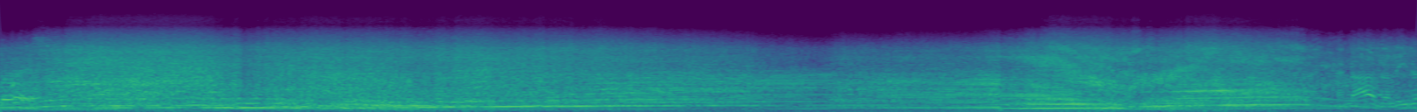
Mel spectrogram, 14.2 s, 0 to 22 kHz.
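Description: Racing cars in the 1950s roaring around a circuit during a long race, engines droning and shifting pitch as they speed past, with a commentator talking over the continuous noise.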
